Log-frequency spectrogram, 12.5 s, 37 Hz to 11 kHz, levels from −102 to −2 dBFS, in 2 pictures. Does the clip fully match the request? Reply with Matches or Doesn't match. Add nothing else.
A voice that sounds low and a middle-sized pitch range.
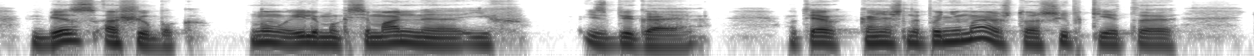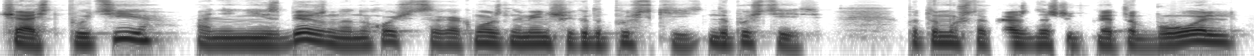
Matches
